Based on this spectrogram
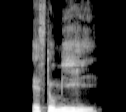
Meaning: Quinquagesima
- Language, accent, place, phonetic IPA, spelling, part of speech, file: German, Germany, Berlin, [ɛstoˈmiːhi], Estomihi, noun, De-Estomihi.ogg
